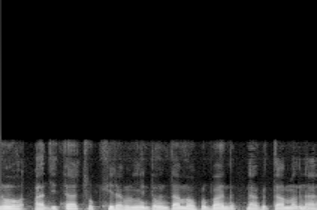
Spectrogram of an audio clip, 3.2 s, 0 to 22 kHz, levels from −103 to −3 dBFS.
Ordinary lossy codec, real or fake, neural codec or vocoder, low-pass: none; fake; codec, 16 kHz in and 24 kHz out, 1.1 kbps, FireRedTTS-2 codec; 7.2 kHz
